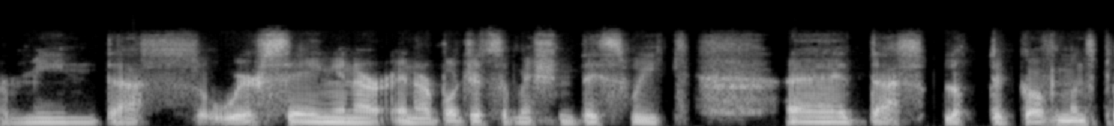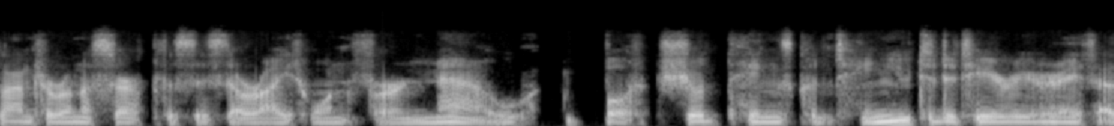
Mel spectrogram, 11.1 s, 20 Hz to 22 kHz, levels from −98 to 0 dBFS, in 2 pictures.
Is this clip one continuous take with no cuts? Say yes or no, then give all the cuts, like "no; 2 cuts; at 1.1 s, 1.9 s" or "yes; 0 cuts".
yes; 0 cuts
